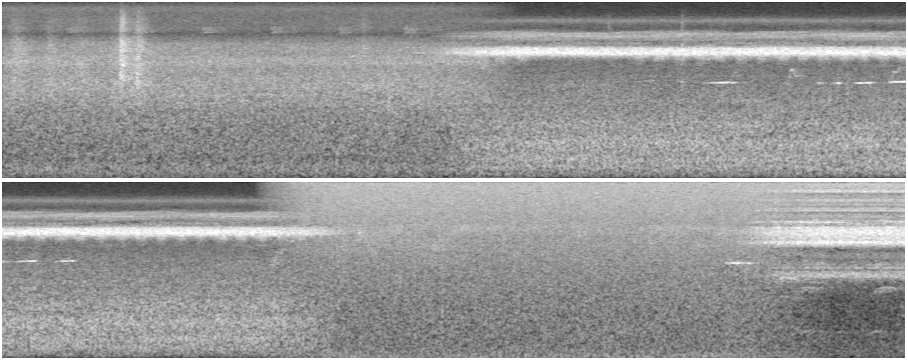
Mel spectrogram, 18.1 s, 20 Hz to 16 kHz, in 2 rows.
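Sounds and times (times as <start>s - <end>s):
background noise: 0.0s - 18.0s
insect trilling: 16.3s - 18.0s.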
